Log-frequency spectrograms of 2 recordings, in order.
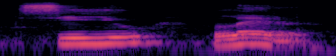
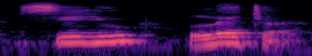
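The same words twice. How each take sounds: No difference in how they are said.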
